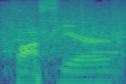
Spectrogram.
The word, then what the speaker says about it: coiffure: Is that the way you pronounce that, coiffure? Yes, I think that's an alternate pronunciation at worst.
